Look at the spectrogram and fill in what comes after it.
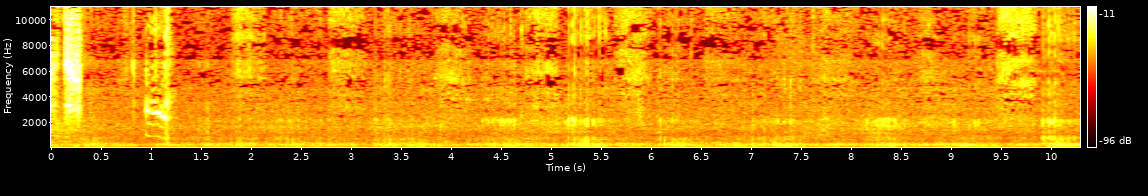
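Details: Tiny kittens, two calico and one tabby, purring while waiting for affection and food: a steady, low, rapidly pulsing rumble runs unbroken through the whole stretch, with a few faint higher clicks and rustles.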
